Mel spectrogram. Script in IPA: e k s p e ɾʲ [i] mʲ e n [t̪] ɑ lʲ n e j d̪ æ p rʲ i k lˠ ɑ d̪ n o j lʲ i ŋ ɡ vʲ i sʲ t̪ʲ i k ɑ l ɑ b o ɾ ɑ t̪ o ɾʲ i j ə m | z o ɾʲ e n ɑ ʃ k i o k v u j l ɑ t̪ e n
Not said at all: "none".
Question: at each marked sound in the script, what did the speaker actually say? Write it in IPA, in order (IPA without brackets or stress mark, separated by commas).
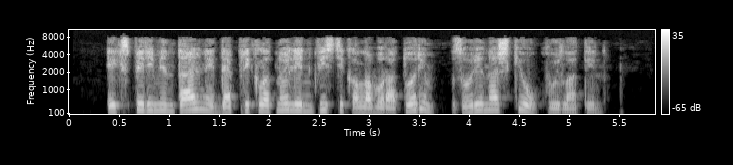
i, t̪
